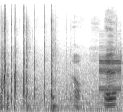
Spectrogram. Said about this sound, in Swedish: Ja, en liten applåd.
